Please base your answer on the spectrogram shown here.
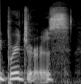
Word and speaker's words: Bridgers: describe what who Phoebe Bridges is you're also saying her name wrong Phoebe Bridgers okay and who exactly what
